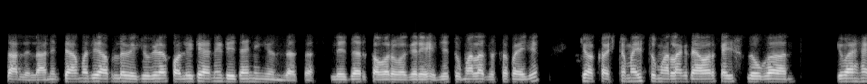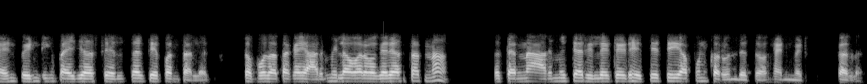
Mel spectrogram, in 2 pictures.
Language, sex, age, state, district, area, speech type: Marathi, male, 45-60, Maharashtra, Amravati, urban, conversation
